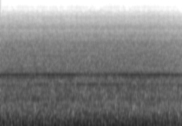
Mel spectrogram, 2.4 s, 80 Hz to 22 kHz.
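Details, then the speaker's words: Teal Ford F-150 with 300 straight-six, after restoring spark from a failed ignition module and clearing flooding from cranking without spark: smooth, even idle pulse with faint steady tone, no stumble or misfire; normal idle. "it was probably flooded very badly from people cranking it me included with uh with no spark but now that's all cleaned out and it's back to its normal operating condition"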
